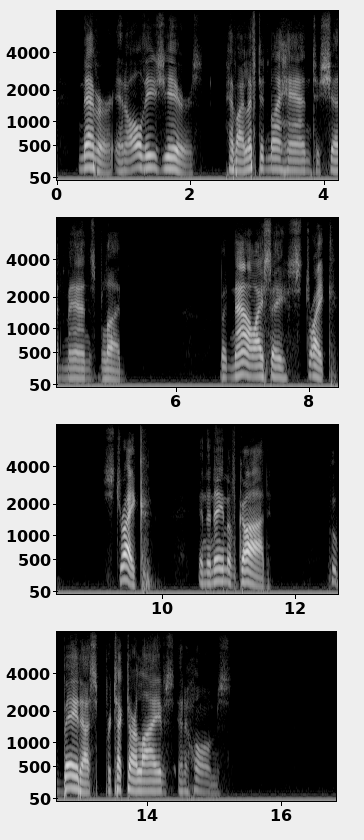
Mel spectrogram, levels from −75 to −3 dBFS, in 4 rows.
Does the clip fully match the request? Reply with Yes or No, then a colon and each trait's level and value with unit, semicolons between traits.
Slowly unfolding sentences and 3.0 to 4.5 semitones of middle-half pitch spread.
Yes: slow, 120 wpm; average, 3.7 semitones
